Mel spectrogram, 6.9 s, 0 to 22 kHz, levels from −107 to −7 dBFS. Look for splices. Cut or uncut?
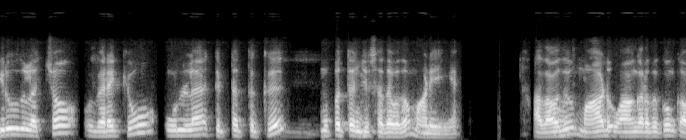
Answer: cut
